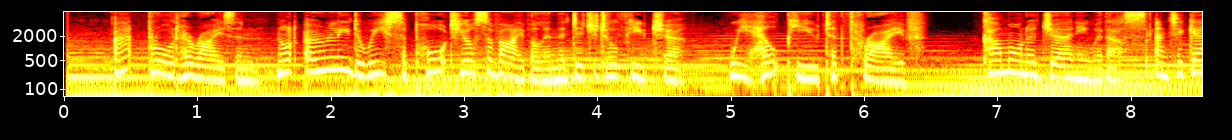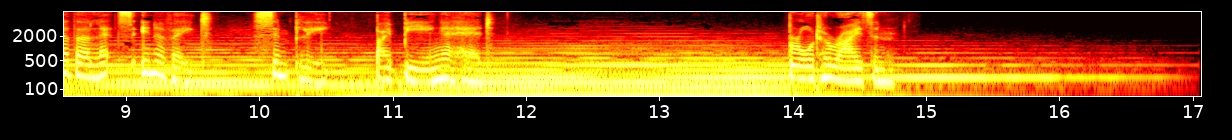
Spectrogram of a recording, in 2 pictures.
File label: Commercial; Broad Horizon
